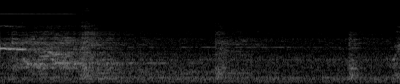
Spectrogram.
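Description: Horror film trailer soundtrack played through computer speakers: music and sound effects, loudest in the first second, then quieter with a few sharp hits.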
